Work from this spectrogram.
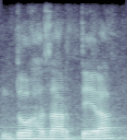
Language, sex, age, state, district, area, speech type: Urdu, male, 30-45, Bihar, Saharsa, urban, spontaneous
